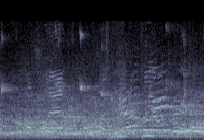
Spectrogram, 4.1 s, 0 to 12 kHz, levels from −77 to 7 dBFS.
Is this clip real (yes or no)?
yes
